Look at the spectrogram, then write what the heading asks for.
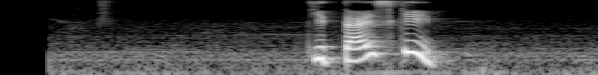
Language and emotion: Russian, neutral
